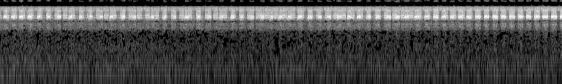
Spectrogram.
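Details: Summer cicada chorus from Provence in the south of France, a shrill high buzz throbbing in quick, slightly uneven pulses that never pause, filling the whole recording with no other animals or voices.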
